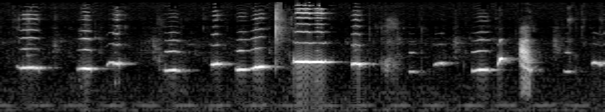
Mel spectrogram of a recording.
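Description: A cockatiel whistles a tune of clear, rising and falling notes to court his mate.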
